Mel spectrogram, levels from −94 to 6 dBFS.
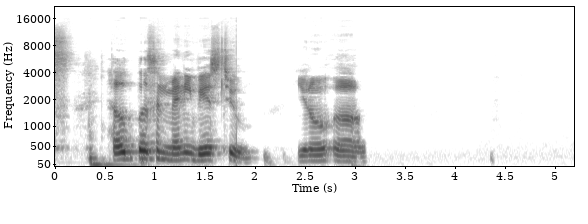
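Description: From 1.81 s to 4.23 s, just after "us in many ways", the speech turns hollow and phasey. This is channel delay causing comb filtering. One channel lags by about 0.7 ms. Summed to mono, it cuts evenly spaced notches, the first around 700 Hz.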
